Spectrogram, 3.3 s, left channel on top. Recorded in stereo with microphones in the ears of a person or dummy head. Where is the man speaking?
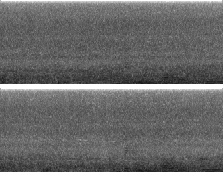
20° right (ahead or behind), 1.8 m.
